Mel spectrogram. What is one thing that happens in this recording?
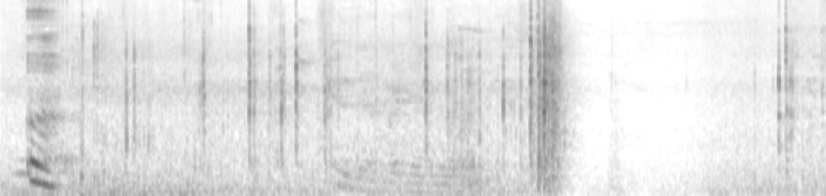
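Small plastic toys click and knock together as they are handled.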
